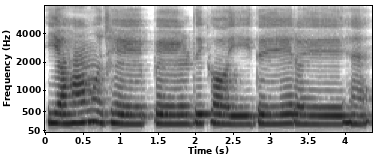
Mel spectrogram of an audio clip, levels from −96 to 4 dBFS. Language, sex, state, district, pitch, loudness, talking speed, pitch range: Hindi, female, Madhya Pradesh, Umaria, 215 Hz, -14 LUFS, 95 wpm, 205-225 Hz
